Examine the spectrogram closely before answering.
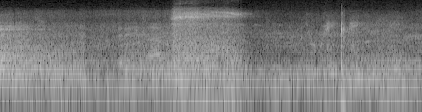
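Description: A spinning wheel whirs steadily.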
